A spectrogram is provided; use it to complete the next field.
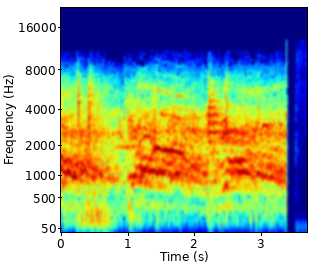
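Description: A panicked crowd yells and screams all at once as the creature attacks it, a loud, dense tangle of overlapping shouts with a couple of sharp thuds mixed in, then cuts off abruptly.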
